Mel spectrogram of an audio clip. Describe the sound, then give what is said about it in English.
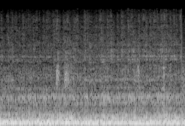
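A car driving down the road, with a continuous low engine and road rumble at a steady, fairly loud level and no voices. “As I drive down the road, pick up some boys.”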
